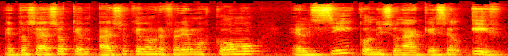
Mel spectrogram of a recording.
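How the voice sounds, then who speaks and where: A man whose first language is Spanish, teaching an English grammar lesson slowly and deliberately, repeating phrases and often clearing his throat. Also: fairly high pitch.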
